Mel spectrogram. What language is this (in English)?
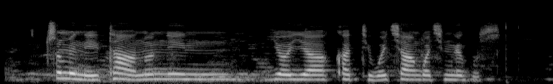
Kinyarwanda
